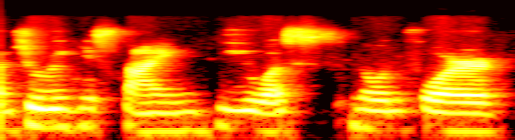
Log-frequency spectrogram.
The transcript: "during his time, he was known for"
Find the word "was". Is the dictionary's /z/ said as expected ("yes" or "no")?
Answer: no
